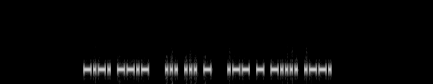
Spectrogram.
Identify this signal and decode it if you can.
Morse code, heard as a keyed tone, about 48 wpm, 700 Hz. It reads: CQ SST WT6P
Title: K1USN SST QSO Practice - 50wpm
